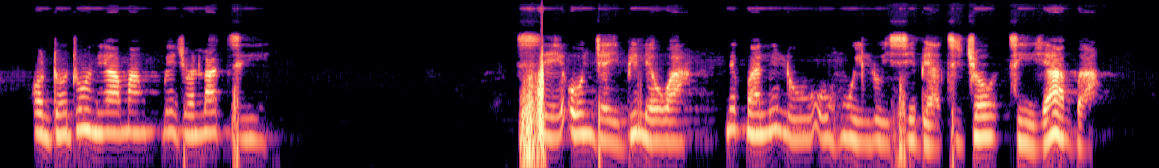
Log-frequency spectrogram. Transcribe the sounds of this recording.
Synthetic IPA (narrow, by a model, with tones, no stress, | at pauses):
ɔ˧dɔ˨dũ˦nĩ˧a˧mãː˦ɡ͡be˦d͡ʒɔ˦la˦ti˧ | ʃe˨o˧n̩˨˦d͡ʒɛ˨i˨bi˨˦lɛ˨wa˧ | nĩ˦k͡pa˧nĩ˦lo˧˨o˧ɦũ˧i˨lo˧˦i˨ʃe˧bɛ˨a˨ti˧d͡ʒɔ˦tʰi˧i˨ja˨˦a˦˨ɡ͡ba˨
